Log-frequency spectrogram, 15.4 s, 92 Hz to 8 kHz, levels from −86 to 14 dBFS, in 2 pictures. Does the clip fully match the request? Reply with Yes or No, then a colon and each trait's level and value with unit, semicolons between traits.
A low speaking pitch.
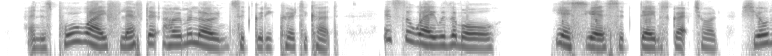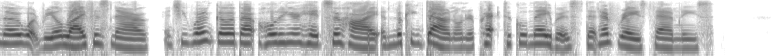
No: high, 220 Hz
